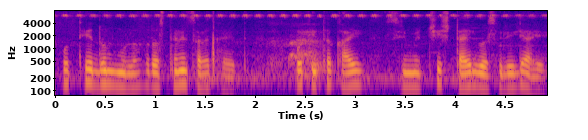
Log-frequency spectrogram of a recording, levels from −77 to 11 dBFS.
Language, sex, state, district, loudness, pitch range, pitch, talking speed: Marathi, male, Maharashtra, Solapur, -17 LUFS, 130-155 Hz, 145 Hz, 170 wpm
